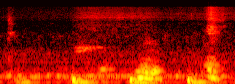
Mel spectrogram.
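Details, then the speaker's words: Four-month-old infant girl with a cough for a couple of days that has worsened, with wheezy breathing: three short, harsh barking coughs, heard while sitting up for listening at her back; suggests croup (swollen airways); she looks pale. "barking cough suggests you may have a viral infection called CRO. This causes the airways to swell, making breathing difficult."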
